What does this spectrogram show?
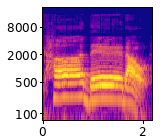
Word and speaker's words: cut it out: In American English, when a T comes between vowels, we change that to a d, a very soft D. Cut it out, cut it out. And I pronounce all 3 as one.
